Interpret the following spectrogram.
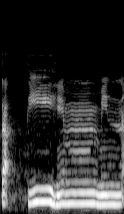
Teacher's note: میم ساکن کے بعد میم متحرک، ادغام شفوی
